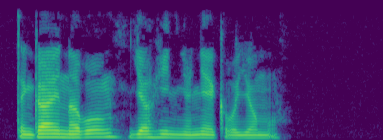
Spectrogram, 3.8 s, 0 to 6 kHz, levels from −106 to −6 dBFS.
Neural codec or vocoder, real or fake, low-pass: none; real; 5.4 kHz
